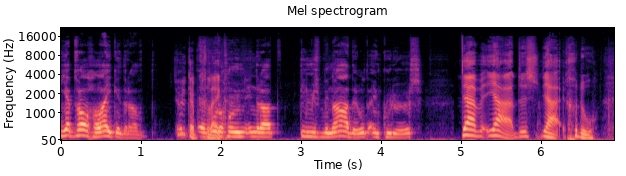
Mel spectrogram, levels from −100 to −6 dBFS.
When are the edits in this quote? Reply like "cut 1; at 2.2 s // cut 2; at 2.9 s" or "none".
cut 1; at 4.9 s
